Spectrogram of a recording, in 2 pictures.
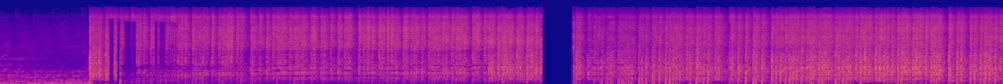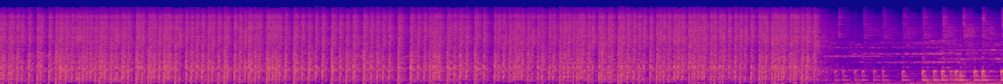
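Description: A long string of firecrackers going off in a rapid, unbroken crackle. It starts about a second in, cuts out completely for a moment about eight seconds in, and stops just before the end.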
